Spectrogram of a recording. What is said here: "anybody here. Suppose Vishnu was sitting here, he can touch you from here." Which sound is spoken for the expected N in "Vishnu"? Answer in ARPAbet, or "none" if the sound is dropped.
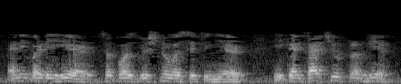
N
